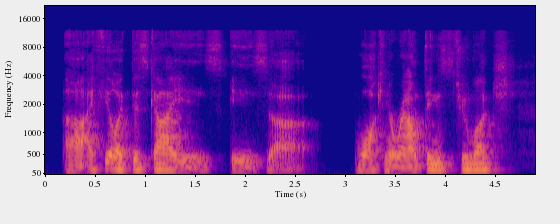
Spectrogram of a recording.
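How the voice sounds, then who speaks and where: A somewhat breathy man's voice at a medium pitch. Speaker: YouTube reaction commentator. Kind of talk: reaction video commentary. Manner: hesitant with filler words.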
